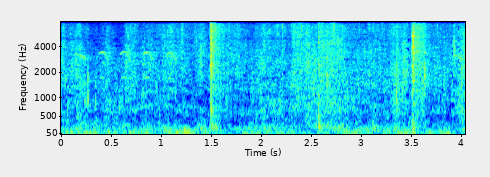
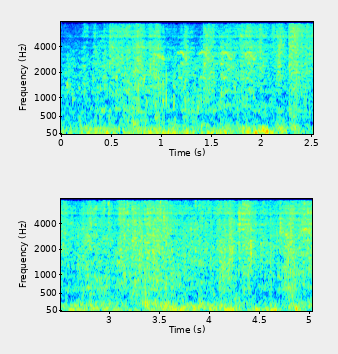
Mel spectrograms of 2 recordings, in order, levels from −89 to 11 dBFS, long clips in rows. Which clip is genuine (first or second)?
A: first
